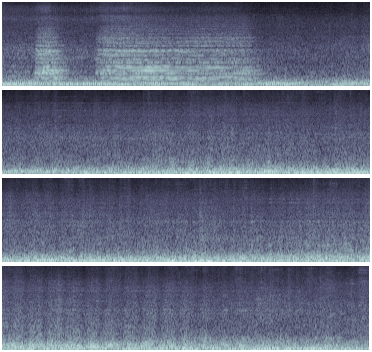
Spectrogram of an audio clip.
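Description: Freight locomotive horn sounding a short blast and then a longer one of about three seconds, over the steady rumble and rattle of freight cars rolling past on the rails.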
